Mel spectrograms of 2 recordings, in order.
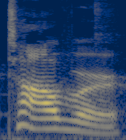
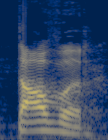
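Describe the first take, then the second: First: It is said with a native English accent. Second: It is said with an Indian English accent. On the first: This is how native speakers say it. The speaker calls it right. "They call it टावर" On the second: This is how local speakers say it. The speaker calls it wrong. "जिसको हम टावर कहते हैं"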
